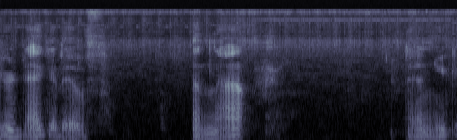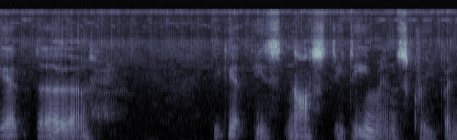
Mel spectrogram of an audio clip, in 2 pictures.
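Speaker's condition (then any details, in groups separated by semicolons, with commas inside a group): Cerebral palsy; from birth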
